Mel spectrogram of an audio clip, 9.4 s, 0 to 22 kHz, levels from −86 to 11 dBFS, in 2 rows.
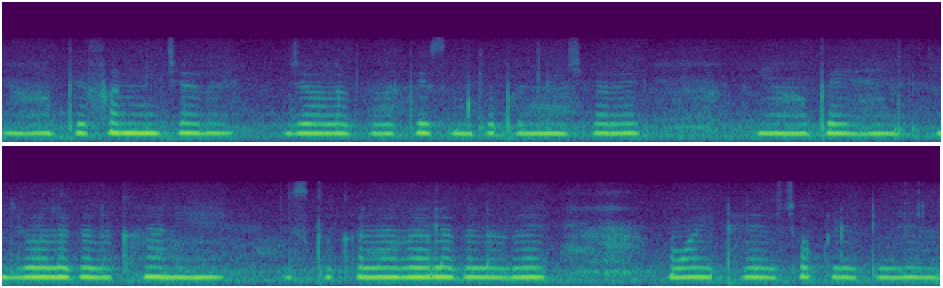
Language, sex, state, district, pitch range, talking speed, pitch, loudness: Hindi, female, Haryana, Charkhi Dadri, 255-265 Hz, 165 wpm, 260 Hz, -15 LUFS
